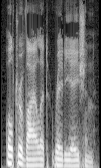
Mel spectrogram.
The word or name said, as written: ultraviolet radiation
